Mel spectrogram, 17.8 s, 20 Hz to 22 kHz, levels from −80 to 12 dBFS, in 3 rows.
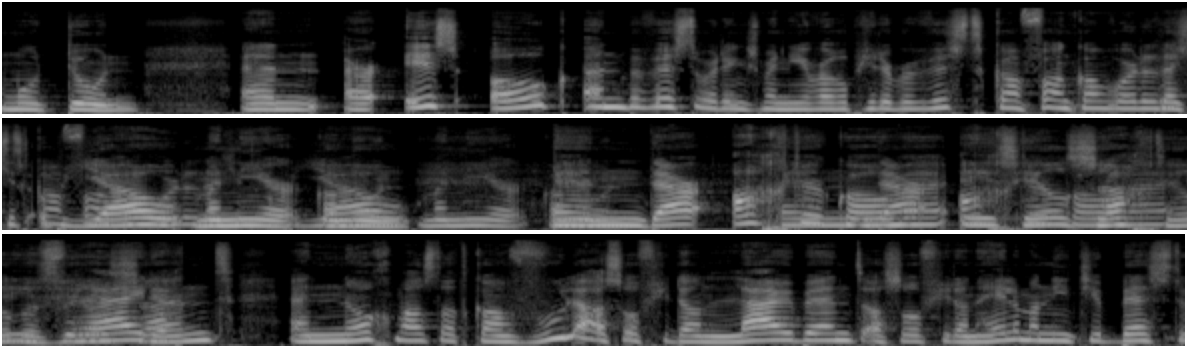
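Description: From 5.76 s to 12.75 s the speech picks up a doubled audio track: a second full-band copy trailing about a second behind, roughly 5 dB quieter, with no room tail. It likely comes from the audio being captured twice, and it cuts in and out abruptly.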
